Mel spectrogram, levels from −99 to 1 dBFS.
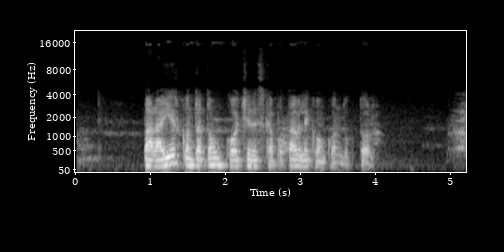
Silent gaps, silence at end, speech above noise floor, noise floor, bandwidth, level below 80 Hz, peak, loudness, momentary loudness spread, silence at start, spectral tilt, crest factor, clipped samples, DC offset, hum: none; 0 s; 48 dB; -66 dBFS; 4.5 kHz; -56 dBFS; -2 dBFS; -18 LUFS; 17 LU; 0.95 s; -11 dB/octave; 18 dB; under 0.1%; under 0.1%; none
